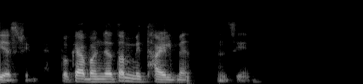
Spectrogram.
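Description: A young woman speaks calmly through an online call.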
